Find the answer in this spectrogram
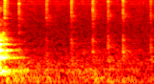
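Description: Chalk tapping and clicking against a blackboard as a name is written: a string of short, irregular ticks, several a second.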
